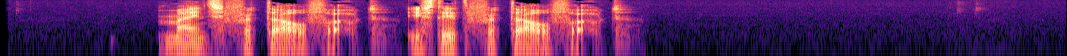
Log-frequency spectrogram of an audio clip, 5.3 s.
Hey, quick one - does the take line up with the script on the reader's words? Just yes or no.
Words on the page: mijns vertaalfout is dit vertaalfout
yes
